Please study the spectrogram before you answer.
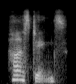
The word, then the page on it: hustings: Indian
